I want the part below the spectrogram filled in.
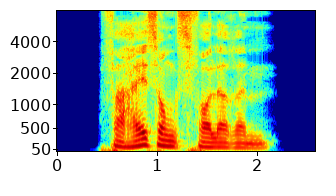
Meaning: strong dative masculine/neuter singular comparative degree of verheißungsvoll
- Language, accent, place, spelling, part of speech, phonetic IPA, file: German, Germany, Berlin, verheißungsvollerem, adjective, [fɛɐ̯ˈhaɪ̯sʊŋsˌfɔləʁəm], De-verheißungsvollerem.ogg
